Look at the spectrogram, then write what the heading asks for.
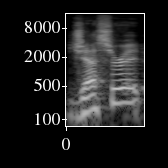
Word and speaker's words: Gesserit: Oh, I say RG Benny or soft G? Gesserit. Gesserit, yeah. Benny Gesserit. Benny Gesserit. Yeah. Okay, good. Yeah, all right, yeah. we're all on the same side. No. It's not. No, it's definitely not a hard G.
